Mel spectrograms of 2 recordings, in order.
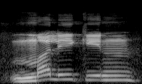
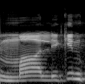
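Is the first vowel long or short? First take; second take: short; long. First: The first vowel is said quickly and short. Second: The first vowel is drawn out long. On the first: The speaker calls it right. "मीम को जल्दी पढ़ना है।" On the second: The speaker calls it wrong. "इसमें हम गलती ये करते हैं, मालिकिन पढ़ देते हैं।"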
